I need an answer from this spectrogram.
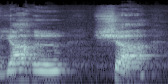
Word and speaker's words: Yahusha: So when you see that when you put those two together, you come with the pronunciation of Yahusha, Yahu, revealing that salvation is found in Yahuwah, and salvation is his function, is what he has described himself as.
